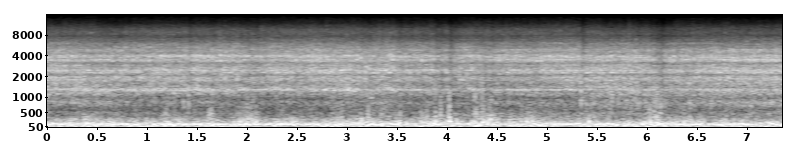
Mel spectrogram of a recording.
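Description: Motorbike engine running steadily while riding along a dirt track, with wind on the microphone.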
